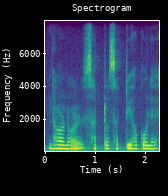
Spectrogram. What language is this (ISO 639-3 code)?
asm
